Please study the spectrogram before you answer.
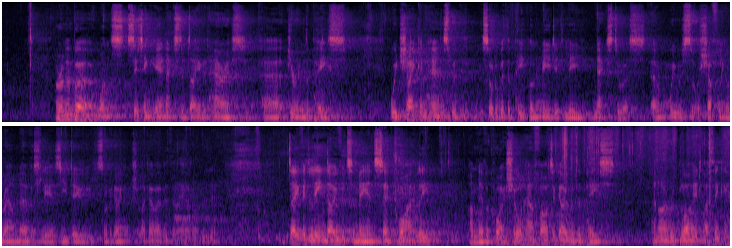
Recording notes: This podcast was recorded in the Eucharist Service. At the home of the Moot Community at the Guild Church of St Mary Aldermary.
